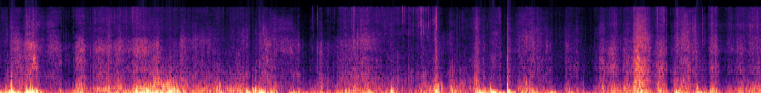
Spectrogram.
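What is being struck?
Dry corn husk wrapped around an ear of corn.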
